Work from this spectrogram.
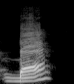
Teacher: Ketika kita buka ba, karena dia berarti udah masuk ke harokat fathahnya. Nah, ketika vokal A dilafalkan, kenapa dia tetap vokal A? Karena pangkal lidah kita nggak naik.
